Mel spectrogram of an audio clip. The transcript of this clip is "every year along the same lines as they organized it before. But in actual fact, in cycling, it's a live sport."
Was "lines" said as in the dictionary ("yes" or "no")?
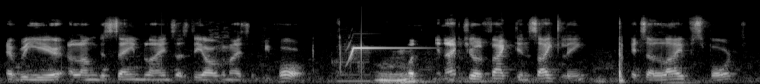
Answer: yes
